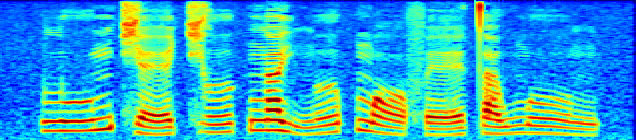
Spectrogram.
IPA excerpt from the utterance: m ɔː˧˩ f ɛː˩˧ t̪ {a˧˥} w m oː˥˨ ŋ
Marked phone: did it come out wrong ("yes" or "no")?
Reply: no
